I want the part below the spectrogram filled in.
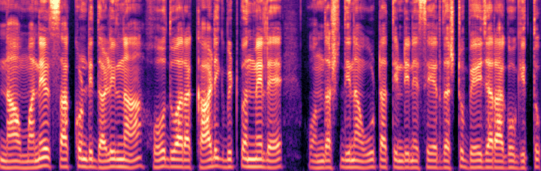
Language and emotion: Kannada, sad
